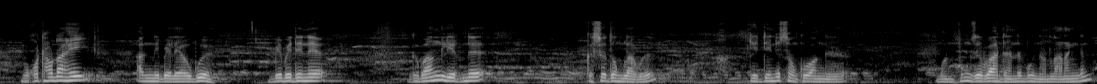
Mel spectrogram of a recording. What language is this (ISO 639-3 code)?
brx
